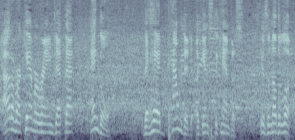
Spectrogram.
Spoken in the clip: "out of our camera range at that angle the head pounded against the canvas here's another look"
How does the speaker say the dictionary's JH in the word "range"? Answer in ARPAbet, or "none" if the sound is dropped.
JH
